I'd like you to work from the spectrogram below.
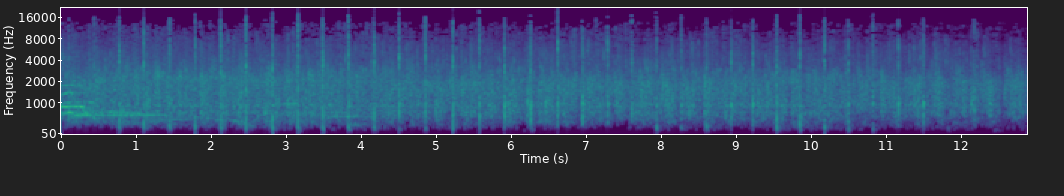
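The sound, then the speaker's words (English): A crowd applauds steadily for over ten seconds, many hands clapping in a dense, even wash with sharper individual claps standing out, loud, no talking; an audience applauding the readers at a reading event. “Let's give a round of applause for all of our readers.”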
